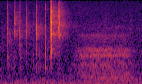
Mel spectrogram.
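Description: Computer keyboard typing: a quick run of faint key clicks in the first second as a number is entered into a spreadsheet and Enter is pressed. A faint soft hiss follows in the second half.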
